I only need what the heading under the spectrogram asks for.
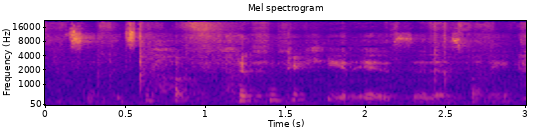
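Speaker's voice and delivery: fighting back a giggle under her breath; stifled laughter. Real, not acted. Admitting to viewers it is funny, near-whispered giggle.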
